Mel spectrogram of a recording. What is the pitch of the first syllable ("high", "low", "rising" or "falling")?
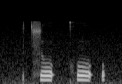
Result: low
